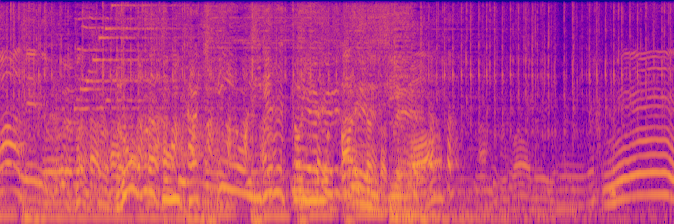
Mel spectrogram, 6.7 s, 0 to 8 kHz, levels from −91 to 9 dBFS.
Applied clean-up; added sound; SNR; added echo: none; Mechanisms / Bicycle; 15 dB; none.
